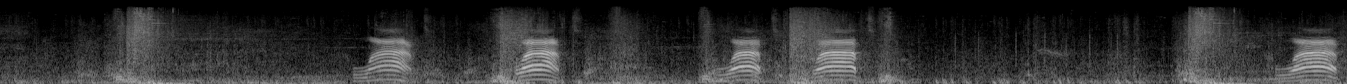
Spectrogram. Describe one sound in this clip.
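A sword swooshes through the air in quick swings.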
